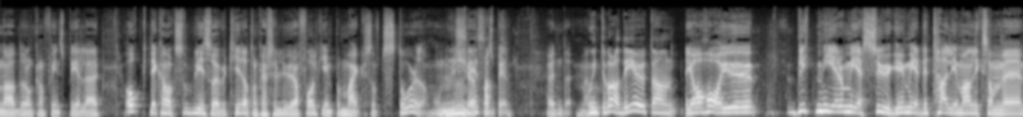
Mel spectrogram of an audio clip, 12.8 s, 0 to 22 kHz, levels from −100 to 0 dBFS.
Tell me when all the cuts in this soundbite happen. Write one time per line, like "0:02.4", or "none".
0:08.6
